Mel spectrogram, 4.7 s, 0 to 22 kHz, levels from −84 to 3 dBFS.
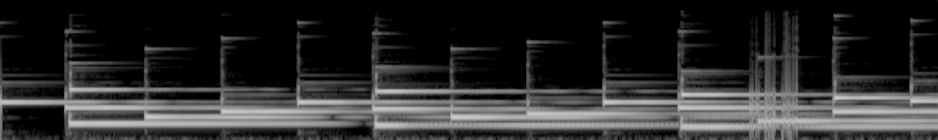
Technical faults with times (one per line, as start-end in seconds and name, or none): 3.75-3.98 processor overload crackle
